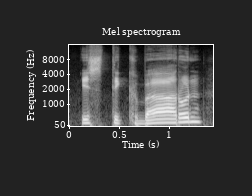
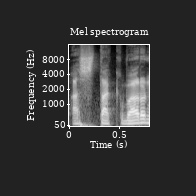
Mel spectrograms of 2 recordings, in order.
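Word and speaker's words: استكبار: Contoh, istighfarun, istikbarun, intiqamun. Tidak mungkin dibaca ustaghfarun atau astaghfarun atau astakbarun. Nggak mungkin. Pasti dibacanya istighfar, istikbar, intiqam.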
